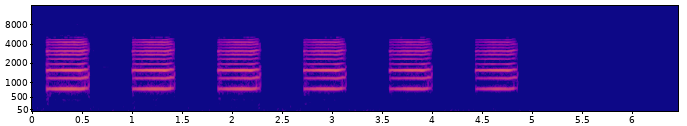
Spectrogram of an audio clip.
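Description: A single synthesizer note pulsing six times, under a second apart, each pulse a little quieter, dying away into silence about five seconds in: the fading tail of an electronic dance track.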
